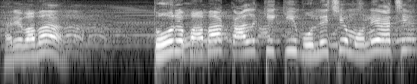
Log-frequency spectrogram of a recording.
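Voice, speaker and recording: A man's voice: extremely high pitch, measured pace. A man voicing a grieving devoted mother who pleads tearfully, over devotional music. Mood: tearful, pleading.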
